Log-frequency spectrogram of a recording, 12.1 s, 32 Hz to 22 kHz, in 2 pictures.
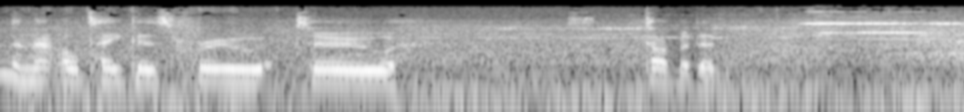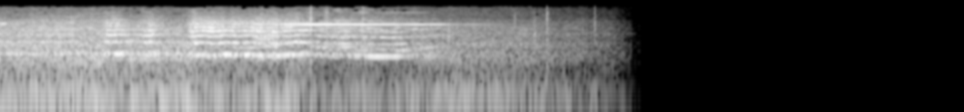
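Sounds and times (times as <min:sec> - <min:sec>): train arriving: 0:01.6 - 0:09.7
wavering high-pitched squeal: 0:03.0 - 0:09.2.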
